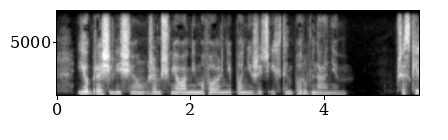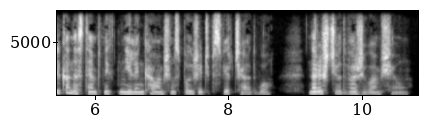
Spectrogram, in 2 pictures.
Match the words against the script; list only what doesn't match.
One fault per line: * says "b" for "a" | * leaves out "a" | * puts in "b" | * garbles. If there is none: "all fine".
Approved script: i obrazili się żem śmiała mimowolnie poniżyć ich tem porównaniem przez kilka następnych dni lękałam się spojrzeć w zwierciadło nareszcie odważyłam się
all fine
